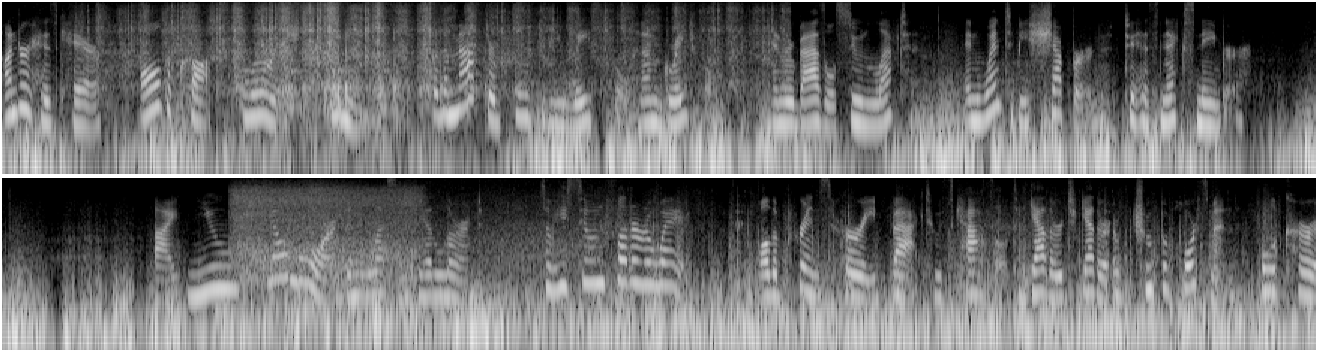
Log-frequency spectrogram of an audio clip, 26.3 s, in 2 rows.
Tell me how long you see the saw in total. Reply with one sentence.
The saw can be heard for 7 seconds in total.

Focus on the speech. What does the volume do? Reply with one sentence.
The loudness of the speech stays about the same.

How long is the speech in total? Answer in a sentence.
The speech can be heard for 24 seconds in total.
